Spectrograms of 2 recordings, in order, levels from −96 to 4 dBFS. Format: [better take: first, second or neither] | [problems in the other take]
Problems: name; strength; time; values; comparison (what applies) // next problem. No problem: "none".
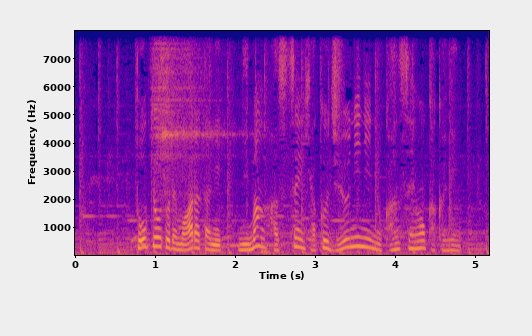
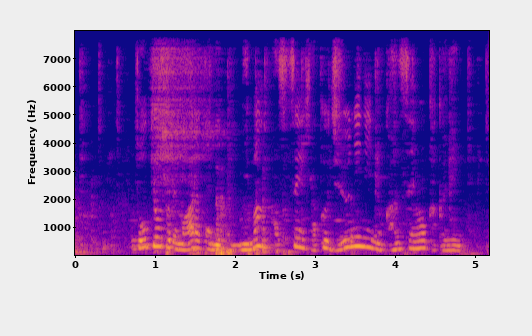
first | noise reduction (classical method WPE with log-MMSE)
